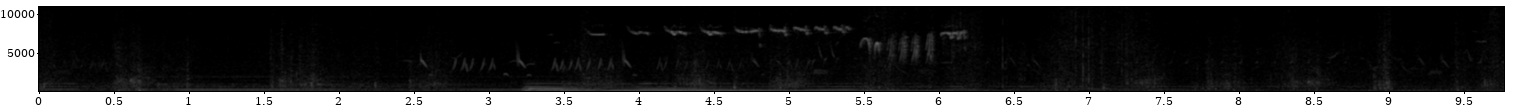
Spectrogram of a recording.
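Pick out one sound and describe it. Footsteps rustle softly through dry grass.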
